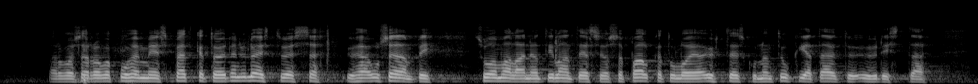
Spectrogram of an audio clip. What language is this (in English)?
Finnish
